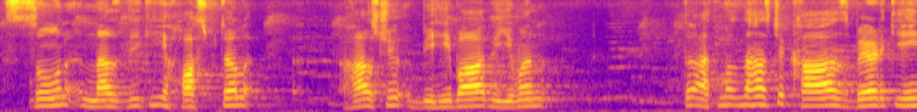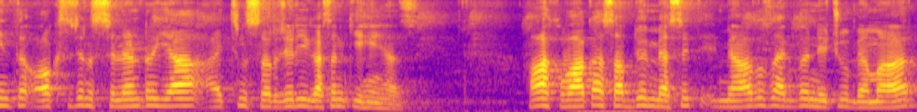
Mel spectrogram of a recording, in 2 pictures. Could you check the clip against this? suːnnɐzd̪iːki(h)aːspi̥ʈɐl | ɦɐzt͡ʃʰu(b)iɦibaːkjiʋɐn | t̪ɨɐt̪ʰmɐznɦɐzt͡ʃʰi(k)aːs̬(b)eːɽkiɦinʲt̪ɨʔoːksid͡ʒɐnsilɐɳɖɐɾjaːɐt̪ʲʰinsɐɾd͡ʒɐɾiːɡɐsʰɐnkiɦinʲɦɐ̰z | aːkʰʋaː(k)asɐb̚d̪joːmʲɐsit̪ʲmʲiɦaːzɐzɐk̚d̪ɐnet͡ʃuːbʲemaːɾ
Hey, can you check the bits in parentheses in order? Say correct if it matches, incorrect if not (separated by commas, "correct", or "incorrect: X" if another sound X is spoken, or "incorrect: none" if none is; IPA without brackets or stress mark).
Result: correct, correct, incorrect: kʰ, correct, correct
